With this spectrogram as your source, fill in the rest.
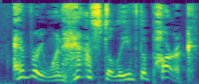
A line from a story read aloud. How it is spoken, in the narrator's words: Ashley cried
